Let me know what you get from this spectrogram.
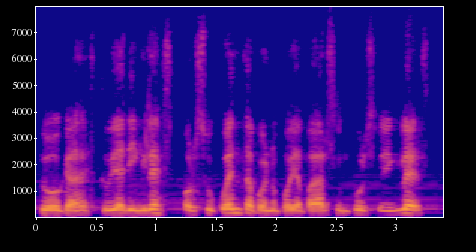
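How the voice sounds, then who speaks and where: A man's voice: a little high, flat delivery, fast, creaky, darkish tone, dull audio, soft background music. A middle-aged man with a Buenos Aires accent, telling his life story as an interview guest in a rambling way, full of fillers. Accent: Buenos Aires Argentine Spanish. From Argentina. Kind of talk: casual interview.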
